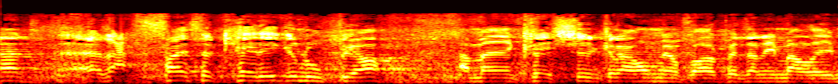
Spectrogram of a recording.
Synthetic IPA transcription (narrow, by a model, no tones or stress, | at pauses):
adəɾafaɨθərkʰɛɾɪɡənrʊbjɔ | amaðənkʰrɛʃɨrɡrawnmɛvɔrbeðanimalˠɨ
